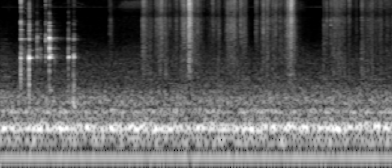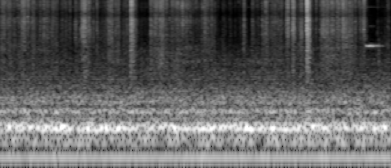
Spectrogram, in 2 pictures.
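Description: Metal spoon clinking and scraping against a foil-lined tray while spreading sauce, with short irregular clicks throughout. A steady low hum runs underneath.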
